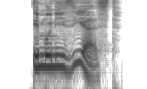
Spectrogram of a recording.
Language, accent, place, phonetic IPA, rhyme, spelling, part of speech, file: German, Germany, Berlin, [ɪmuniˈziːɐ̯st], -iːɐ̯st, immunisierst, verb, De-immunisierst.ogg
- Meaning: second-person singular present of immunisieren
